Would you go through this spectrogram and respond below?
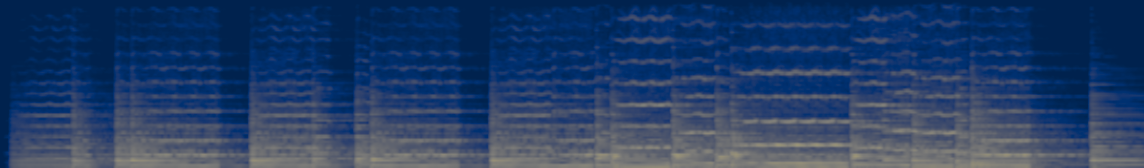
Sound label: Piano Trio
